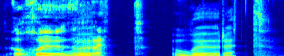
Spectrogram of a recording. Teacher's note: Alltså det är skorrande R i början och ett vanligt tungspets R i mitten på ordet.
